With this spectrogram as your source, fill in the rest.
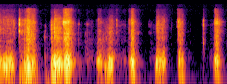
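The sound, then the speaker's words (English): Close-up chewing of a snack that is both crunchy and chewy: many quick, crisp bites and mashing sounds in an uneven rhythm, fairly soft, with no talk. “Wow, I love the texture. Yeah, I really like the texture. It is both crunchy and chewy at once.”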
